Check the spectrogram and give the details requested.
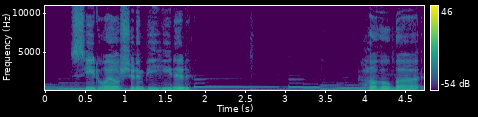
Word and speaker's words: jojoba: Jojoba is pronounced jojoba, yeah.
